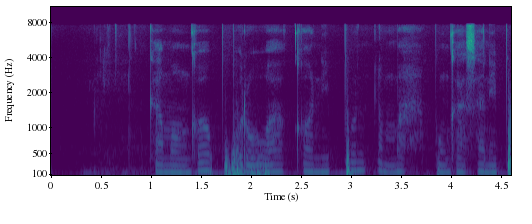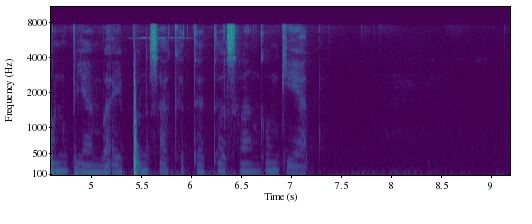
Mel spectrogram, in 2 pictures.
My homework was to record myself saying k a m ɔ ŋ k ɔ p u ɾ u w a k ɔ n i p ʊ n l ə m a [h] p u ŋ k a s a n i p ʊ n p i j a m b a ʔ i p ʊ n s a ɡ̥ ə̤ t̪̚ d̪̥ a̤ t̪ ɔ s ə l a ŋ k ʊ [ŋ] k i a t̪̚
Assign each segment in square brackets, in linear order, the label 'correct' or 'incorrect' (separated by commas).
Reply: correct, correct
